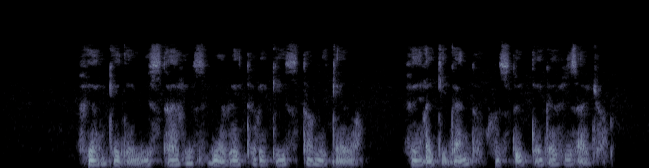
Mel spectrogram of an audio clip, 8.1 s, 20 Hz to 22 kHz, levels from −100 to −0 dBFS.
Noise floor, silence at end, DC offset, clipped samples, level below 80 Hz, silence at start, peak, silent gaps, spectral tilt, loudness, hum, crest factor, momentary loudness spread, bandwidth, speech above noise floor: under -90 dBFS; 0.45 s; under 0.1%; under 0.1%; -82 dBFS; 1 s; -28 dBFS; none; -5 dB/octave; -49 LUFS; none; 22 dB; 7 LU; 7.6 kHz; over 42 dB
